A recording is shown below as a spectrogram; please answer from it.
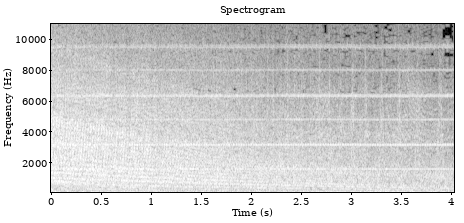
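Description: Electronic dance track in a breakdown with no drums: a dense synthesizer sweep of many tones gliding slowly downward over a low rumble, like a jet passing.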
